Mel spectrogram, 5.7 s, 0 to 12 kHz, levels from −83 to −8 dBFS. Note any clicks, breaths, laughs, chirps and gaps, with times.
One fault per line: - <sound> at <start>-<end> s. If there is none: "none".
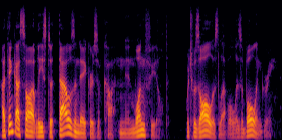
none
